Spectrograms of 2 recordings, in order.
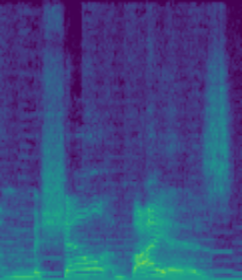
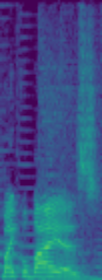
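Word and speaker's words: Michel Báez: Fun fact is that's actually how it's pronounced. We thought it was Michael Baez, but no, it is Michelle Baez. Diamond pointed that out one time, and we're like, no way. No, sure enough, that was the correct pronunciation.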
